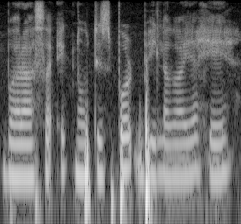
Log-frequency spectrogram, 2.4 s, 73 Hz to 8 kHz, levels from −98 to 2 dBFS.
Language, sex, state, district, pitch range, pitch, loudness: Hindi, female, Arunachal Pradesh, Longding, 195-215 Hz, 200 Hz, -21 LUFS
